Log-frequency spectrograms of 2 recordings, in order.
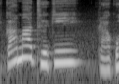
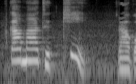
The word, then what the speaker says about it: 까마득히: 발음을 우선 제대로 해주시면 받침 기억이 뒤에 오는 ㅎ과 만나 키 이렇게 키읔으로 발음이 된다는 걸 알 수 있고 발음을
